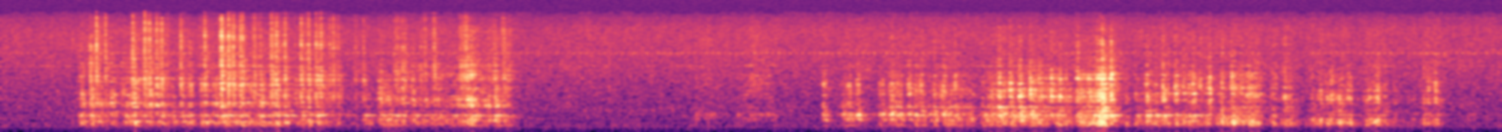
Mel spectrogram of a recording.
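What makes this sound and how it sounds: Fingertips and nails scratch and tap the lid of a closed black hard plastic microphone carrying case with a textured surface, holding its contents and lying on a wooden table. Two stretches of dense, rapid scratching and light tapping come with a quiet pause between them. Each touch is a dry, short plastic sound with a slight hollow body and no lingering ring.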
